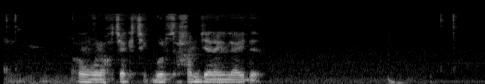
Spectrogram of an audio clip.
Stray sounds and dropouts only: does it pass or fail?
fail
